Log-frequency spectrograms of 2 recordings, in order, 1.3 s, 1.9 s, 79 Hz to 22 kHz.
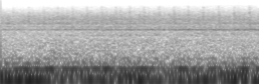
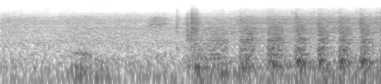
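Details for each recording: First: BMW E34 donor engine, bought as a non-runner, after replacing mass airflow sensor (problematic late-'80s/early-'90s Bosch unit) and idle control valve: smooth, steady low hum, no misses or hunting; normal clean idle. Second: BMW E34 non-runner: catches after cranking and stumbles with uneven, lumpy firing; rough running, seems to over-fuel. Suspected timing problem or faulty coolant sensor, which was disconnected to test; unconfirmed.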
